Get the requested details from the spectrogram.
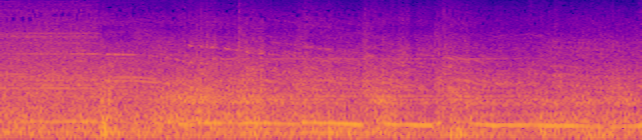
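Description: A racing car engine drops in pitch with sharp blips as it shifts down under braking.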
